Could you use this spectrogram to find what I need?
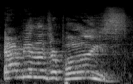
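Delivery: high, mimicked emergency operator; stressed-out dispatcher. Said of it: "like, fucking stressed out".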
